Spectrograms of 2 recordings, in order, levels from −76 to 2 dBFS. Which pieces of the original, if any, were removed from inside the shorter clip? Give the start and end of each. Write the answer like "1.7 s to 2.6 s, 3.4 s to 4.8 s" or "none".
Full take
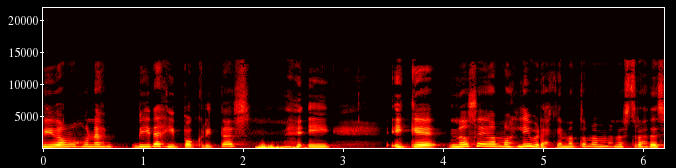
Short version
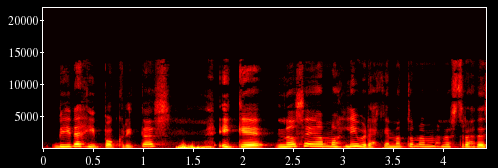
2.5 s to 3.4 s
